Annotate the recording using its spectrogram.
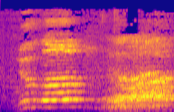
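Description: A man's voice singing a slow chant-like line in two long held notes, the first starting a moment in and the second starting about halfway through.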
